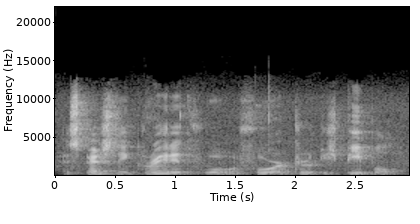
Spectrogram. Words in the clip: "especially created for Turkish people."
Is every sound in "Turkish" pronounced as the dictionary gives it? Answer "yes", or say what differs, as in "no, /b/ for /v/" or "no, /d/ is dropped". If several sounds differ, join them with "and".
yes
